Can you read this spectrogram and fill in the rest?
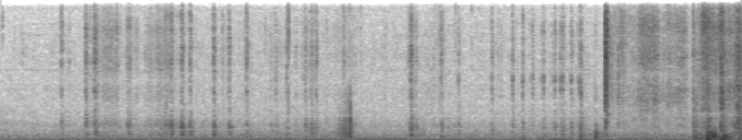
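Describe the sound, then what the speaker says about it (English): Large scissors cut the corner of a paper file folder, giving a close series of small, crisp snips and clicks. The snipping speeds up toward the end, and no one speaks. "So let's take the scissors and cut that out."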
